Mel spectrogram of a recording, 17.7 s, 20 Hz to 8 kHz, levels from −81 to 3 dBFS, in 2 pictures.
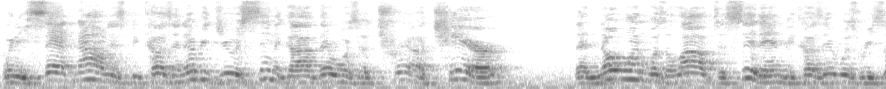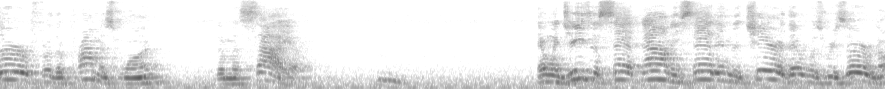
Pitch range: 165-245 Hz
